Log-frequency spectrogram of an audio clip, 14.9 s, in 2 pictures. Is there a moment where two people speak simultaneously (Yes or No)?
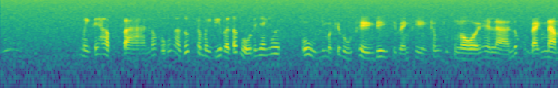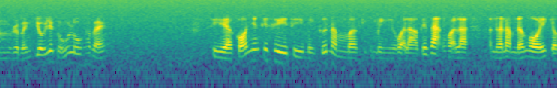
No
